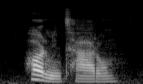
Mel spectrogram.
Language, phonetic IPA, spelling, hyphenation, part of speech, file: Hungarian, [ˈhɒrmint͡shaːrom], harminchárom, har‧minc‧há‧rom, numeral, Hu-harminchárom.ogg
- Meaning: thirty-three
